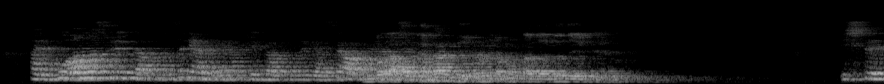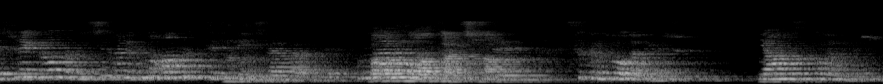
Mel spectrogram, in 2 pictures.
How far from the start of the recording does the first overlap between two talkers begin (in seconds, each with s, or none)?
3.7 s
